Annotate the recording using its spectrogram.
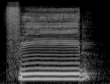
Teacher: فیل 3 الف تک کھینچ کر پڑھیں گے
